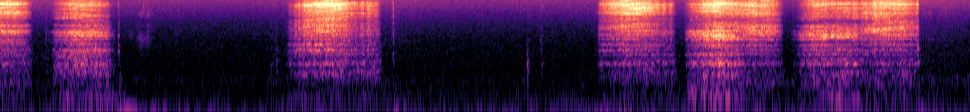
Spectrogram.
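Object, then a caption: Chalk on slate chalkboard in wooden frame. A gloved hand writes with yellow chalk on a small, flat, solid slate chalkboard set in a wooden frame. Several bursts of dry, rasping chalk scratching and rubbing spread from low rumble up into high, bright hiss, with quiet pauses between strokes.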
